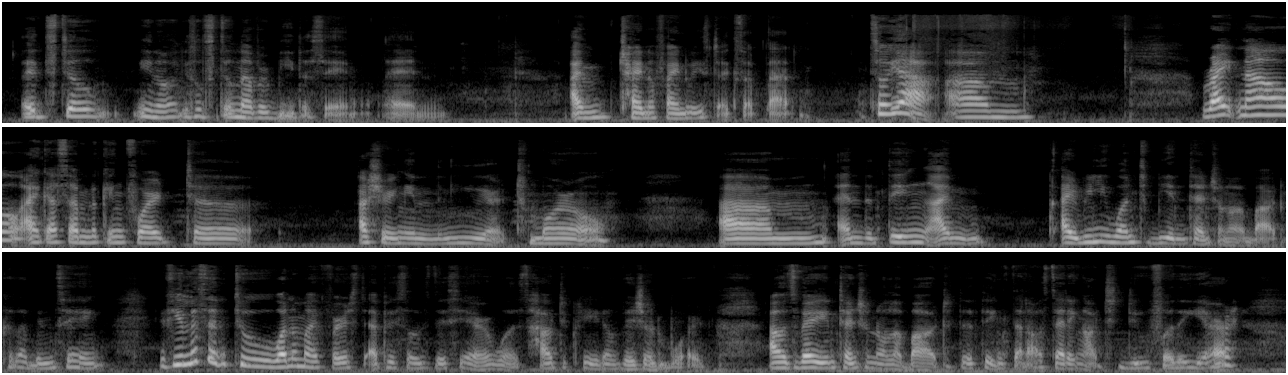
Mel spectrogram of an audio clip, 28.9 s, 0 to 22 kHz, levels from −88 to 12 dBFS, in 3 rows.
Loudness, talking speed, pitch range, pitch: -27 LUFS, 180 wpm, 165-205 Hz, 180 Hz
